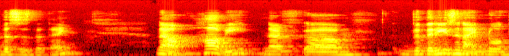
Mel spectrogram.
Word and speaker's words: Javi: It's Harvey, J-A-V-I, but generally it's pronounced as H, Harvey.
